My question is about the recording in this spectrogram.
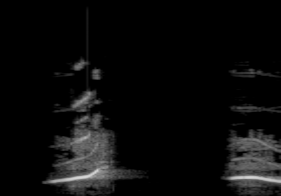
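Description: Two-note whistle sound effect in the shape of a wolf whistle: a short rising note, then about a second later a longer note that lifts slightly and falls away.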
